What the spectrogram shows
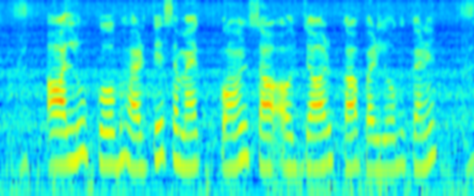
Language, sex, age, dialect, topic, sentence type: Magahi, female, 18-24, Southern, agriculture, question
